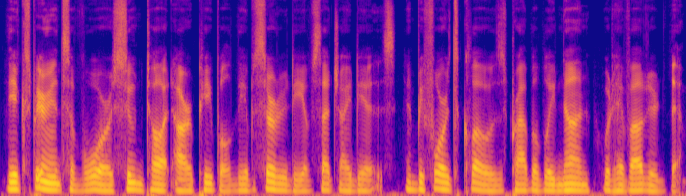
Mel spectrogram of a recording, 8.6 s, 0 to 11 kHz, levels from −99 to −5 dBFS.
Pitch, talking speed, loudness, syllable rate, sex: 105 Hz, 160 wpm, -20 LUFS, 4.7 syllables/s, male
